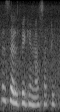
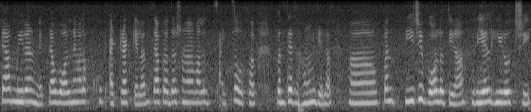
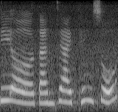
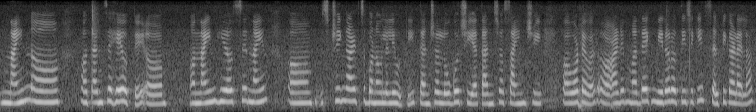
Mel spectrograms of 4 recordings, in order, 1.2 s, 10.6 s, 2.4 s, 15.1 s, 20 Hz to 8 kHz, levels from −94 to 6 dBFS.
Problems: none marked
